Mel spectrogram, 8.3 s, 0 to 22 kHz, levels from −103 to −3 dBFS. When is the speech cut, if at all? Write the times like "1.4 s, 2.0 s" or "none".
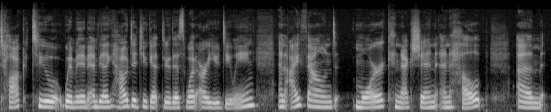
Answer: none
